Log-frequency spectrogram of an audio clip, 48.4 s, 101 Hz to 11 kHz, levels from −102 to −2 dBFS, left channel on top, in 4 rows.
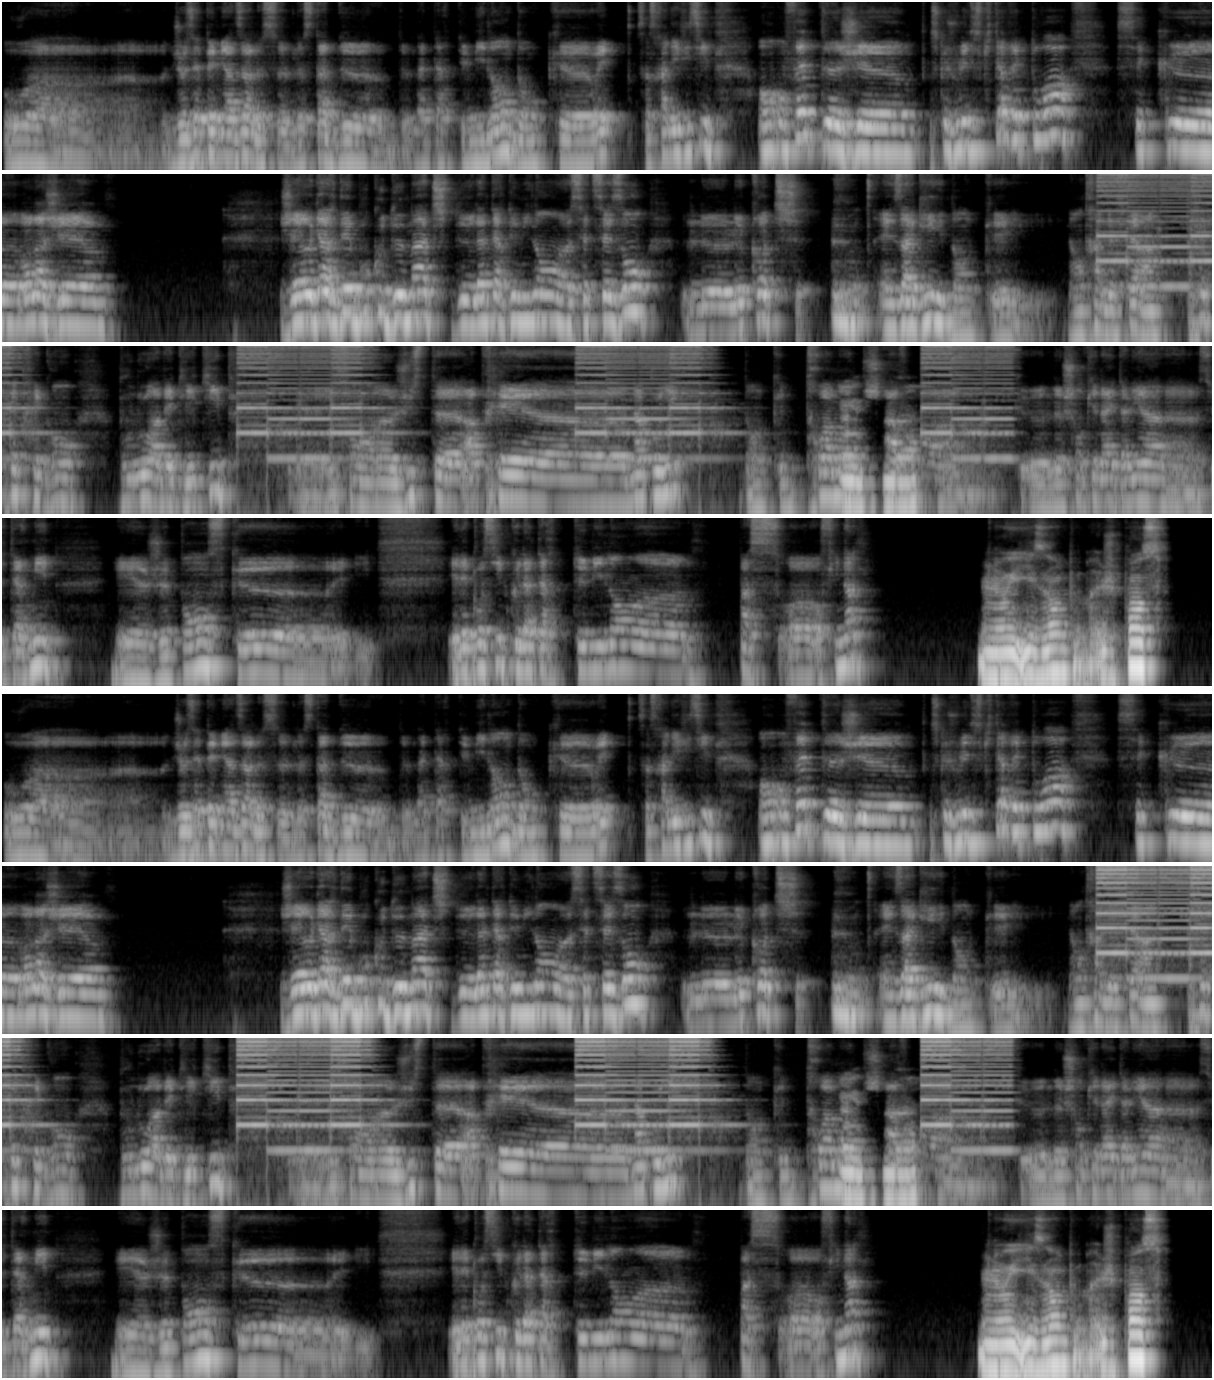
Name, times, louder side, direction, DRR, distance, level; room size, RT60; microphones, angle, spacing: voice 1, 0.0-6.2 6.4-10.8 11.2-13.2 14.9-22.5 22.8-25.0 25.4-26.6 27.1-31.1 31.6-36.9 37.4-43.3 43.7-45.0, left 1 dB, 30° left, 5.3 m, -38 dB
sound 1, 23.0-24.7 26.5-28.2 29.9-31.6 33.4-34.3, right 10 dB, 80° right, 2.0 m, -29 dB
voice 2, 32.6-33.3 46.1-47.9, right 1 dB, 15° right, 0.9 m, -25 dB
15.5 x 5.1 x 3.1 m
head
